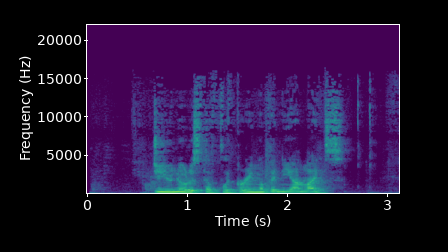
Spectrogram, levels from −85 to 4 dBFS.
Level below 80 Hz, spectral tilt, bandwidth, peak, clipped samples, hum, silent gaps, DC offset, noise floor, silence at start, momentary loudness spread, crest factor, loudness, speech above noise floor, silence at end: -54 dBFS; -5.5 dB/octave; 16 kHz; -8 dBFS; under 0.1%; none; none; under 0.1%; -56 dBFS; 0.65 s; 13 LU; 16 dB; -23 LUFS; 34 dB; 0.55 s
